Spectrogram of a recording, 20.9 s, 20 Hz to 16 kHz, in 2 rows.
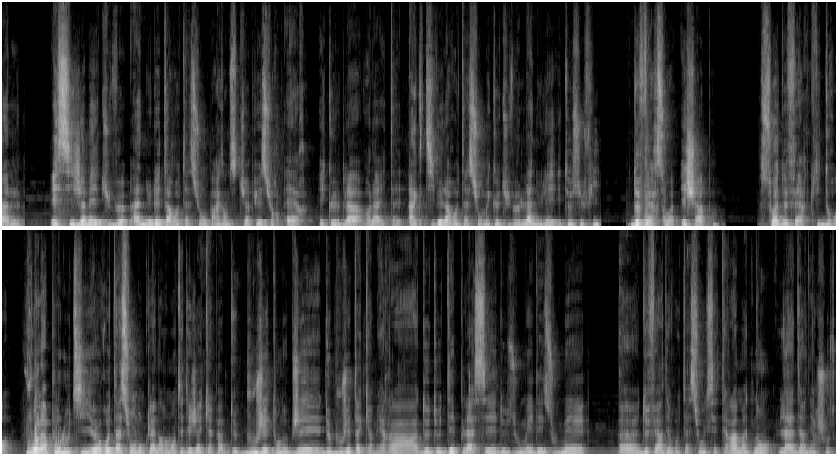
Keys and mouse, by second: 2.9 r, 9.0 r, 10.4 middle click, 11.3 g, 12.9-13.2 middle drag, 13.7 middle drag, 14.2 middle drag, 14.7 shift+middle click, 15.9 middle drag, 17.3 g, 18.0 middle click, 18.3 r, 19.0 ctrl+z, 19.5 middle drag, 20.0 shift+middle click, 20.5-20.8 middle drag.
